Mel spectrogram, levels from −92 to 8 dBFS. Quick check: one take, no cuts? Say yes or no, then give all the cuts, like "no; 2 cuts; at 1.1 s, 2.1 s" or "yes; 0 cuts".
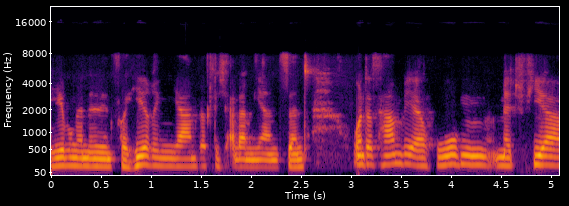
no; 1 cut; at 3.0 s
